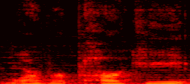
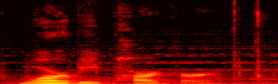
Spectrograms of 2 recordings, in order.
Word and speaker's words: Warby Parker: I had to look it up because I'm looking like, wait, is it Warby Parky? It's Warby Parker. So spelled like this.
